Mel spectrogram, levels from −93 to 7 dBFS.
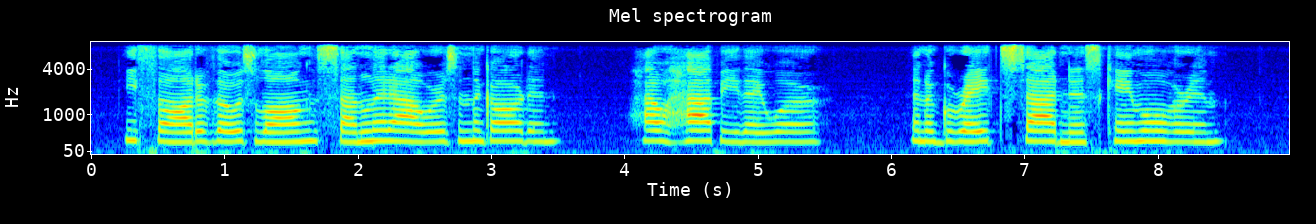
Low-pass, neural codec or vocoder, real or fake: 7.2 kHz; none; real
